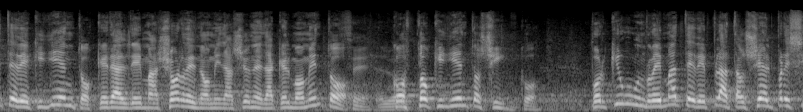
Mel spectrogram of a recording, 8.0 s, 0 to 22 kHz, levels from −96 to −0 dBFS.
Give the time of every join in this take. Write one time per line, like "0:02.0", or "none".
none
